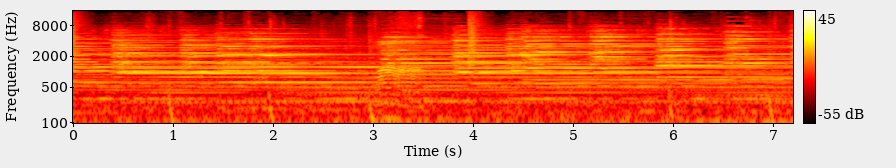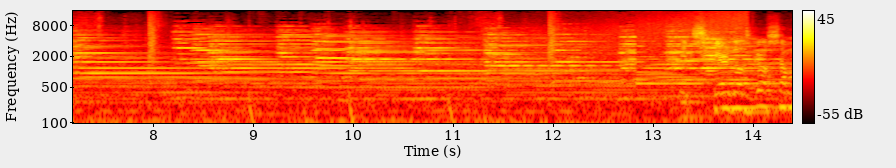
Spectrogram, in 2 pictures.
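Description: Church bell ringing inside the Torre dos Clérigos tower in Porto, loud and close, with overlapping tolls ringing out under excited voices and a shriek near the end.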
